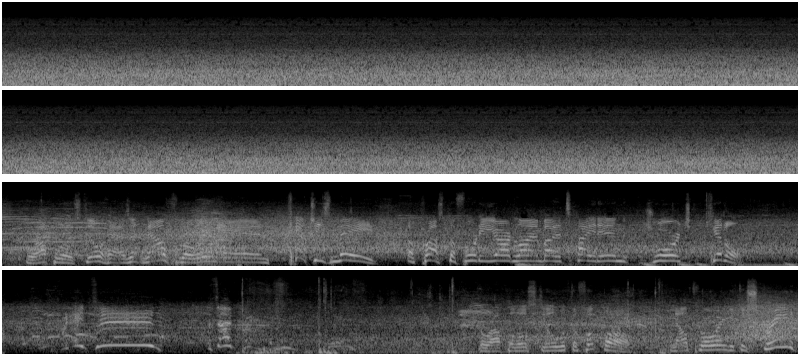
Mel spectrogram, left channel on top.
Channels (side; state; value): both; different; correlation 0.00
